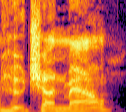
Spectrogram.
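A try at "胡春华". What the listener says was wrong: Hu Chunhua. Chunhua. Hua, or H-U-A for the last syllable there.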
